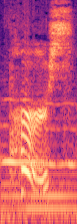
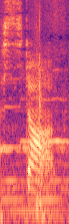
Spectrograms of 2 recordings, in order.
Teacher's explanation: certain consonants when they fall at the end of a word we aspirate the p at the beginning of purse all day long but we swallow it at the end of stop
